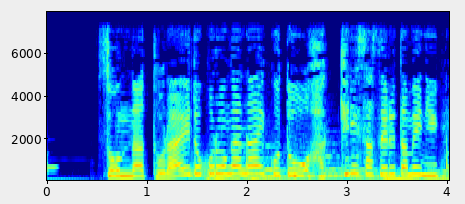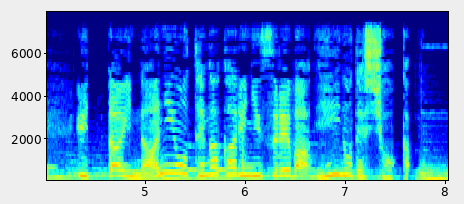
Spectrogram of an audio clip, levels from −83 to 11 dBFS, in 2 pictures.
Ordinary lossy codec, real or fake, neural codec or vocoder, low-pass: none; real; none; 7.2 kHz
